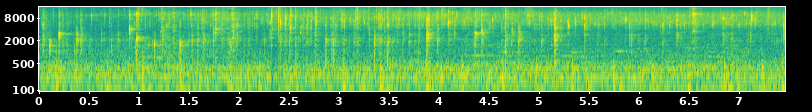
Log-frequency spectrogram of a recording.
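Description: Mustard seeds and cumin splutter in hot oil, a quiet continuous crackle with scattered sharp pops throughout, no voices.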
